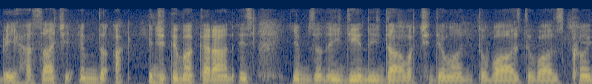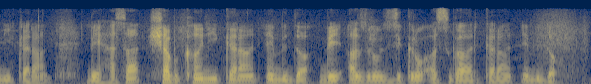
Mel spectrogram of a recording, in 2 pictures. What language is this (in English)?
Kashmiri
